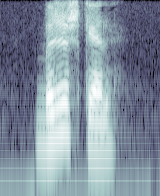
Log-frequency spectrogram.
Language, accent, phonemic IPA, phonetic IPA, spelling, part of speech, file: Armenian, Eastern Armenian, /bəʒəʃˈkel/, [bəʒəʃkél], բժշկել, verb, Hy-բժշկել.ogg
- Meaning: to cure, heal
